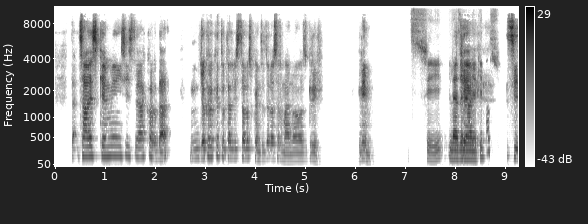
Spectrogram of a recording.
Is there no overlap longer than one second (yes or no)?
yes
